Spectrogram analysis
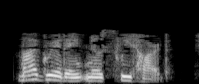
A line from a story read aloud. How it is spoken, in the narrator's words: she said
